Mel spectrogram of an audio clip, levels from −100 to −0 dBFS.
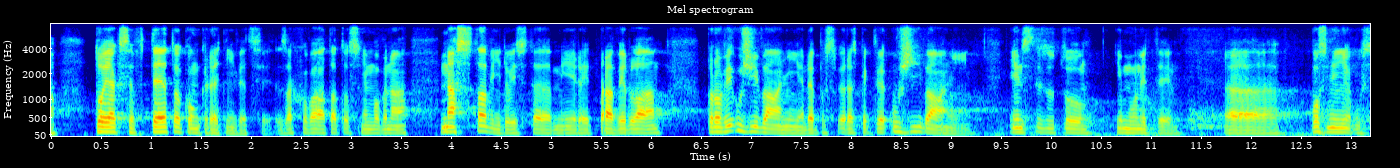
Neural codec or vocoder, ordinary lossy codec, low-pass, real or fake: codec, 16 kHz in and 24 kHz out, 2.2 kbps, FireRedTTS-2 codec; Opus, 32 kbps; 7.2 kHz; fake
